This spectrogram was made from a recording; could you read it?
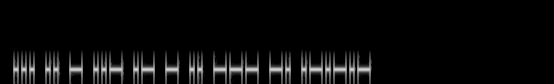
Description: Morse code, heard as a keyed tone, about 28 wpm, 700 Hz. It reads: SITUATION.
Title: Sentences from Top 1200 Words 30wpm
